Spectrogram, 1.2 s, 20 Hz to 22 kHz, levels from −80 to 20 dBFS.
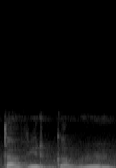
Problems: constant background noise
